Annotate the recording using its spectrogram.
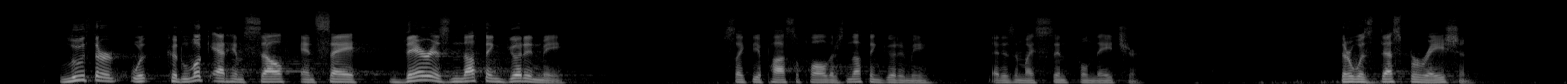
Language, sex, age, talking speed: English, male, 30-49, 125 wpm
